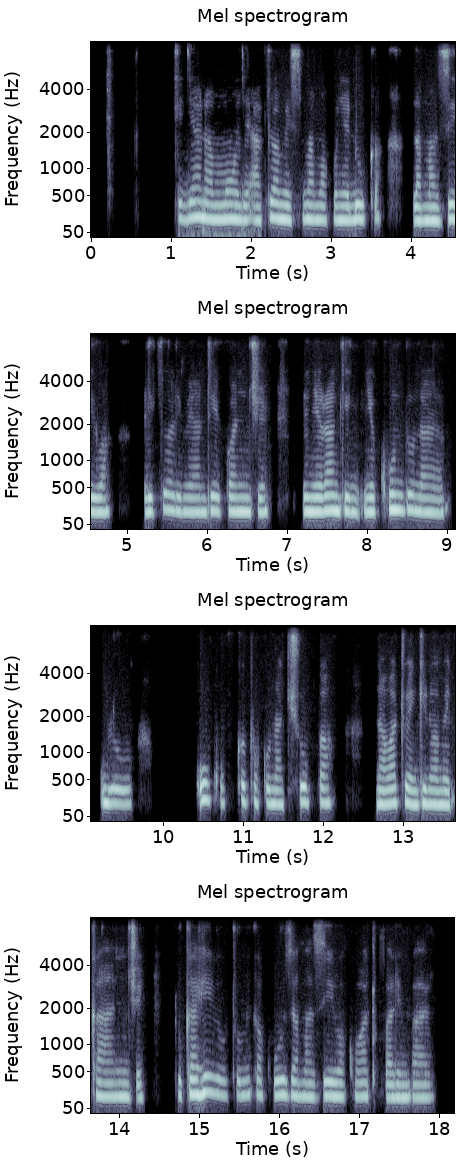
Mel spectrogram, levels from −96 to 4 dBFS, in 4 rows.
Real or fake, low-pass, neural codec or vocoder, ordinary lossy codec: real; 7.2 kHz; none; Opus, 16 kbps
